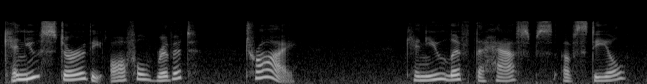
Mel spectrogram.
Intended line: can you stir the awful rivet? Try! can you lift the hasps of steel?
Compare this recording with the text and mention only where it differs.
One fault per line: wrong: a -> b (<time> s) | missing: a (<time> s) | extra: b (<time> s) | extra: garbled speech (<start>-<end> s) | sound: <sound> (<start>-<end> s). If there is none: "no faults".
no faults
